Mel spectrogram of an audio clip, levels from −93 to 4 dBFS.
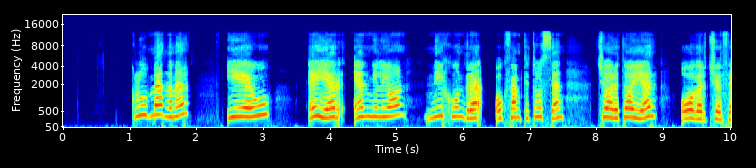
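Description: Throughout the speech, the s sounds come out gritty and lispy, and the treble has a bright but synthetic sheen that stops dead around 12.3 kHz. This is likely HE-AAC compression at a very low bitrate, around 16 kbps, rebuilding the top band from copied lower harmonics.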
